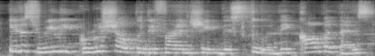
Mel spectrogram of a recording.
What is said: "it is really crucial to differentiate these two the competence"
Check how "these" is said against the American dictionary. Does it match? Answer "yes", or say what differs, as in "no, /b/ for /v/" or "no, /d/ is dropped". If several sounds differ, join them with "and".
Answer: no, /s/ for /z/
